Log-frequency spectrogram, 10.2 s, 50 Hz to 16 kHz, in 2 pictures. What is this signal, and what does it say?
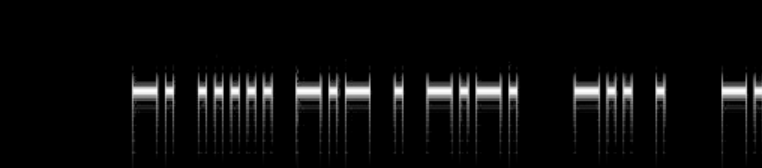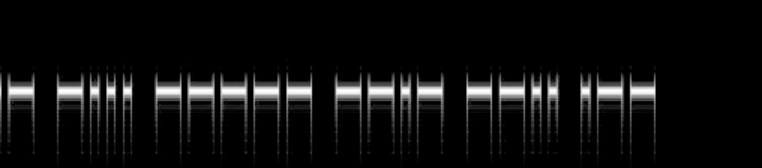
Morse code, heard as a keyed tone, about 21 wpm, 700 Hz. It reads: N5KEC DE KB0QZW
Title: USA Callsign DE Callsign 22wpm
